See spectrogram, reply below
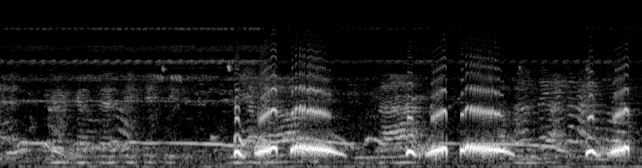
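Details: Female spotted dove calling to a male. Quiet background murmur and faint chirping at first, then loud low cooing phrases with short notes and long sliding coos from mid-clip onward.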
